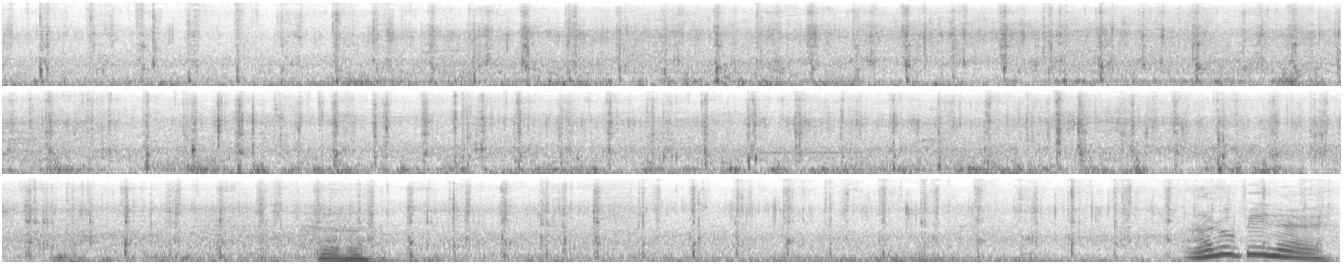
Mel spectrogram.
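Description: A horse walks at a steady pace along a riding trail, its hooves clip-clopping in a regular rhythm close by, with outdoor ambience and occasional faint voices underneath.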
